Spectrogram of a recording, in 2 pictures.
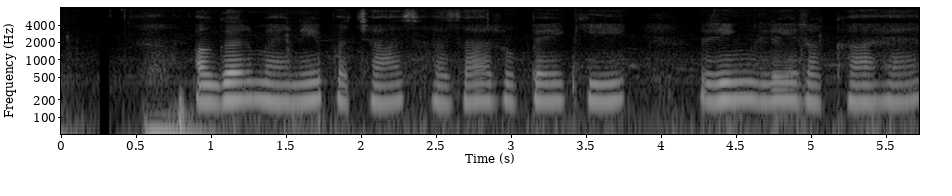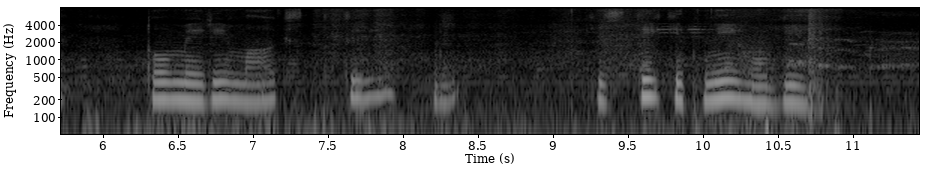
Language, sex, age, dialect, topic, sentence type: Hindi, female, 18-24, Marwari Dhudhari, banking, question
